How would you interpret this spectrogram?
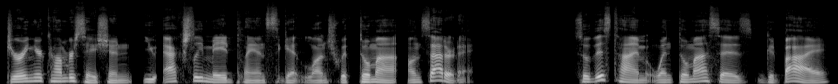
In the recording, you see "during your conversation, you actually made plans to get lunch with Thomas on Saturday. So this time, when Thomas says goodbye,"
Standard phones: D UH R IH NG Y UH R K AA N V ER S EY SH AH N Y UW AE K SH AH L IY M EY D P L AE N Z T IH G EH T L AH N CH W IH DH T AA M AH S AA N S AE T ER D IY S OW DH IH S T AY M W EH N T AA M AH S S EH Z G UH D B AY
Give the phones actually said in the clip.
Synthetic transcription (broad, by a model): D UH R IH NG Y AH R K AA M V ER S EY SH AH N Y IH AE K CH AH L IY M EY D P L AE N Z T IH G EH T L AH N CH W IH DH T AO M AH AA N S AE T ER D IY S OW DH IH S T AY M W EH N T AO M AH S S EH Z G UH D B AY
